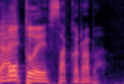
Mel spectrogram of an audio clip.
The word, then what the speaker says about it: Motoi Sakuraba: Matoy Sakuraba. – Okay. You pronounced it. Right. You pronounced it as well as you could. – Motoi Sakuraba.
